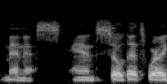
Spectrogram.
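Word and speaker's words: Mennes: spelled the same way it's spelled m-e-n-n-e-s but we always pronounced it menace and so that's where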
